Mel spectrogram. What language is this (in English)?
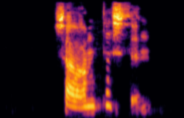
Kabyle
